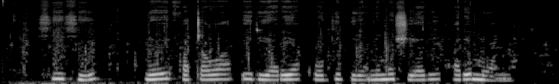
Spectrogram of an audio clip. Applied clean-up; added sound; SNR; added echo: classical method spectral subtraction.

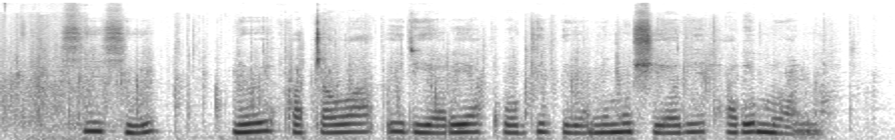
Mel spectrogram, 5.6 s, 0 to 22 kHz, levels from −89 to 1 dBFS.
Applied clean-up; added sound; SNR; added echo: neural mask model RNNoise.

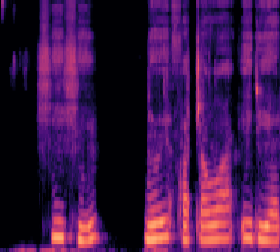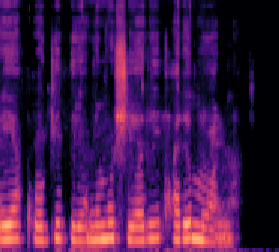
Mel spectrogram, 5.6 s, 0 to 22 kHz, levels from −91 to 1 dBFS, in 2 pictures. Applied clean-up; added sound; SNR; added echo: neural mask model Resemble Enhance denoiser.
